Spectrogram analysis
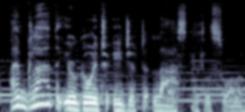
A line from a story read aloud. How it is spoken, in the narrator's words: said the prince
